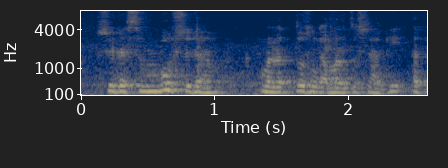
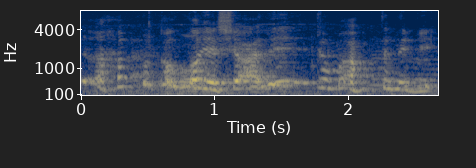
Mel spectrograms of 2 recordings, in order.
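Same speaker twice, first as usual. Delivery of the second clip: tearful prayer; 10 semitones higher than usual. Real, not acted. Emotional quoted prayer to Syekh.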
